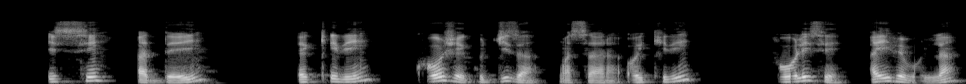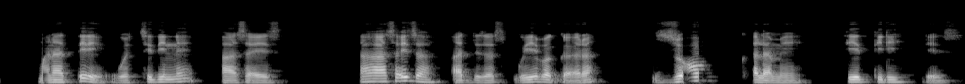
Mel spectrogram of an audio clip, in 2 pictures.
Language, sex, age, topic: Gamo, male, 18-24, government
